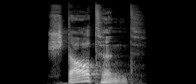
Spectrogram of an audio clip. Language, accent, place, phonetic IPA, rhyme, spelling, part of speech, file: German, Germany, Berlin, [ˈʃtaʁtn̩t], -aʁtn̩t, startend, verb, De-startend.ogg
- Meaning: present participle of starten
